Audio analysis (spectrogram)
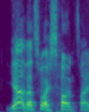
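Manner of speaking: fast, loud star-struck boast; excited blurt. Retold or imitated. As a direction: rush it out, thrilled. Telling driver about celebrity.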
